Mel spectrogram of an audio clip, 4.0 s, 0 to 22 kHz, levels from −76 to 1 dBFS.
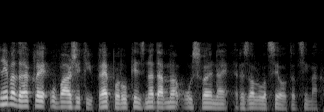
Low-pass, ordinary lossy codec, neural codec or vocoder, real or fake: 5.4 kHz; none; codec, 16 kHz in and 24 kHz out, 0.6 kbps, FocalCodec, streaming, 2048 codes; fake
